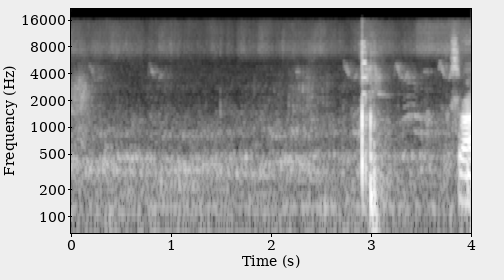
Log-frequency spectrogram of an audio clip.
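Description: A single sharp crack about three seconds in: a baseball bat hitting a pitched ball.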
